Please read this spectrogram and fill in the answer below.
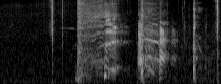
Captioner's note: coughs; choking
